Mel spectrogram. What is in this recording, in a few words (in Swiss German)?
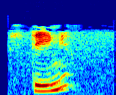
"ding", alsace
